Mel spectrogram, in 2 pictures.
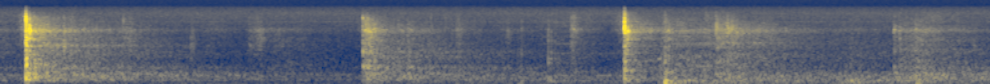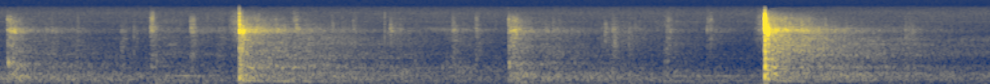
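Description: Tennis balls are struck hard with rackets, echoing in a large hall.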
